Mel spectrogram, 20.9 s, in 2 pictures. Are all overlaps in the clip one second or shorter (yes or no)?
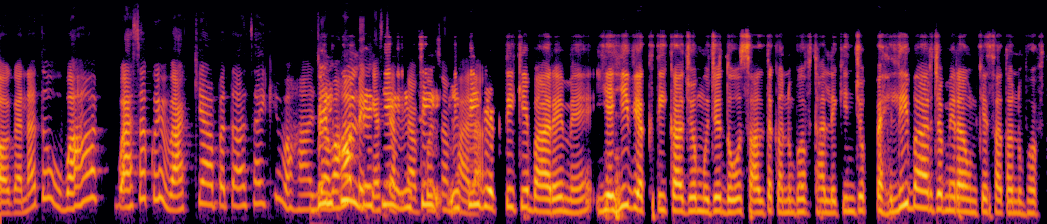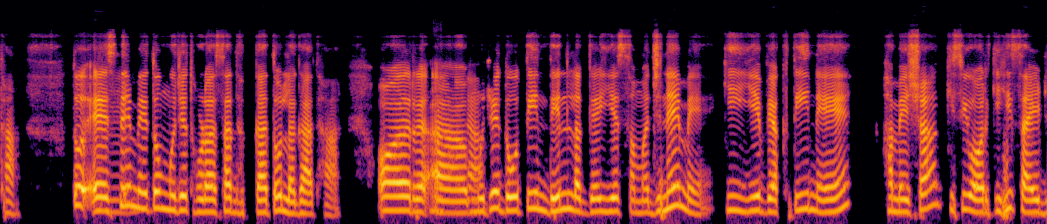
no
